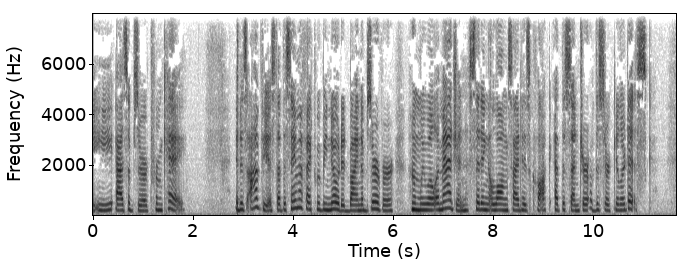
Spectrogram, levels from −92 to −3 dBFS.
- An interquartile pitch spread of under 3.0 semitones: Yes, narrow, 2.5 semitones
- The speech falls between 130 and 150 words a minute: No, average, 170 wpm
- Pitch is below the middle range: No, high, 235 Hz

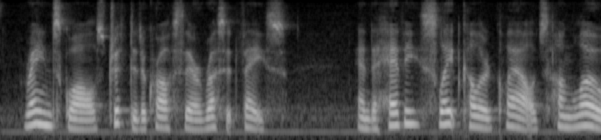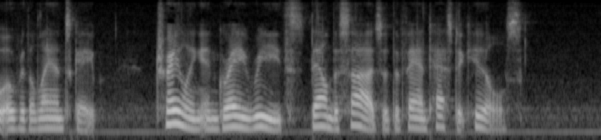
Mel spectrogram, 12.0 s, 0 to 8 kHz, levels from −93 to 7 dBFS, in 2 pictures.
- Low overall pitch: No, medium, 180 Hz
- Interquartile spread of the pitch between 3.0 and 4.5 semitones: Yes, average, 3.9 semitones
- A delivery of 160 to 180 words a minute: No, average, 145 wpm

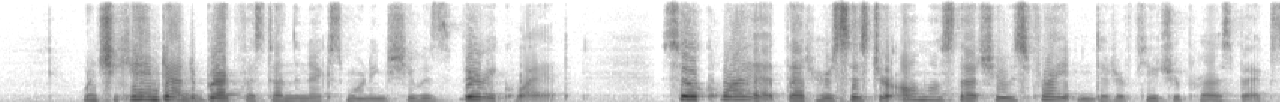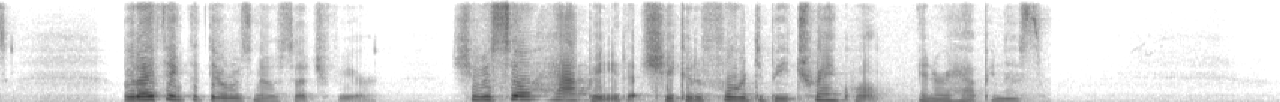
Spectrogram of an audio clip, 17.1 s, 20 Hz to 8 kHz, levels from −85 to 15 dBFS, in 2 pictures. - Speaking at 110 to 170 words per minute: No, average, 180 wpm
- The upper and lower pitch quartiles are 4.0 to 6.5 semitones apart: Yes, average, 4.4 semitones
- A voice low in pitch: No, high, 210 Hz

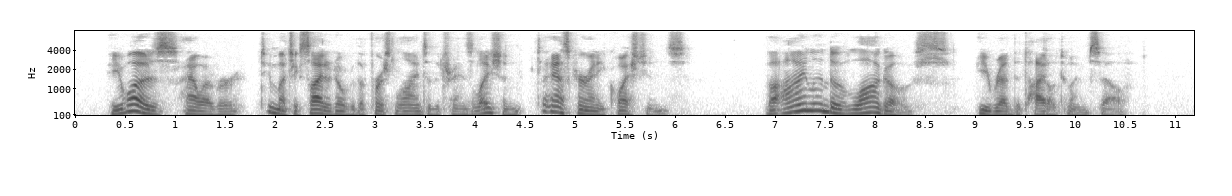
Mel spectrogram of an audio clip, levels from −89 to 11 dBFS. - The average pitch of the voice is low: Yes, low, 115 Hz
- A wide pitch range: Yes, wide, 6.1 semitones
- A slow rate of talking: No, average, 150 wpm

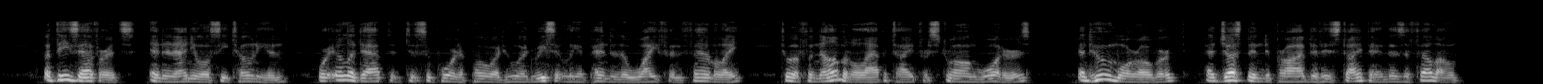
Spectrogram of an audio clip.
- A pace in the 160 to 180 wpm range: Yes, average, 165 wpm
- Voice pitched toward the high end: No, low, 135 Hz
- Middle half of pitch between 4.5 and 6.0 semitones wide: Yes, average, 5.0 semitones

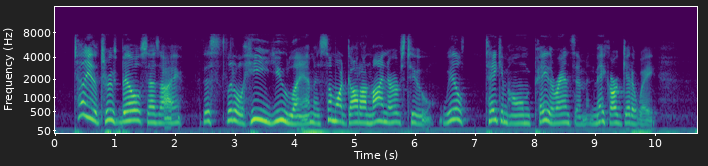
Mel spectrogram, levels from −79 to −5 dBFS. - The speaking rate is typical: Yes, average, 175 wpm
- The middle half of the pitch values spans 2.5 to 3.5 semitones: No, average, 3.9 semitones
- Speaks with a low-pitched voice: No, high, 225 Hz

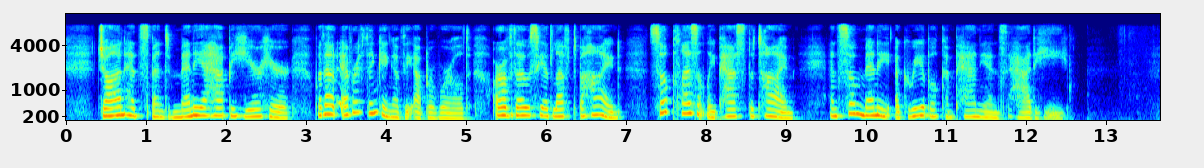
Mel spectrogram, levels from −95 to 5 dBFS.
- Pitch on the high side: Yes, high, 215 Hz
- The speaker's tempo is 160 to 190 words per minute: No, average, 145 wpm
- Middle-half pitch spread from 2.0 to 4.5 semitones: No, average, 5.1 semitones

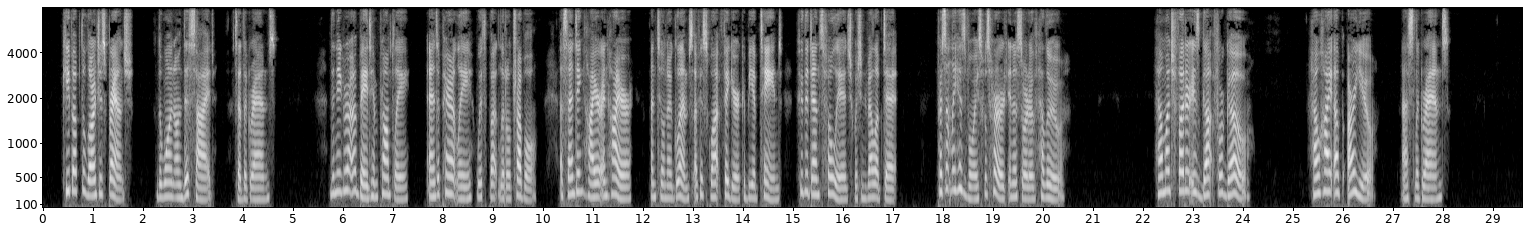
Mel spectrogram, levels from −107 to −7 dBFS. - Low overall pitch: No, high, 205 Hz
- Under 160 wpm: Yes, average, 150 wpm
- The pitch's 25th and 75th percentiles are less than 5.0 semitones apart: No, wide, 5.5 semitones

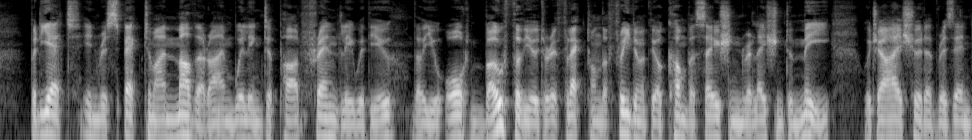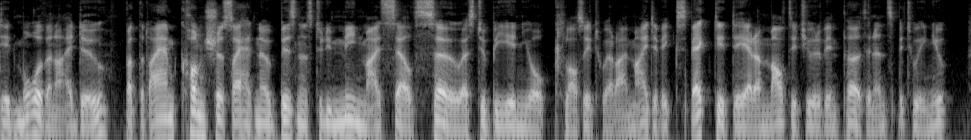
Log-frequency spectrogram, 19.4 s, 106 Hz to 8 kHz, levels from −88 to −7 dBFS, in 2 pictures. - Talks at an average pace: No, fast, 230 wpm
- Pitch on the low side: Yes, very low, 90 Hz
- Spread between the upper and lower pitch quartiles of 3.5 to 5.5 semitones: No, average, 2.8 semitones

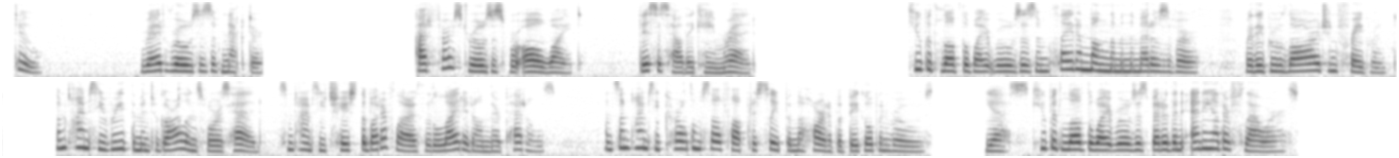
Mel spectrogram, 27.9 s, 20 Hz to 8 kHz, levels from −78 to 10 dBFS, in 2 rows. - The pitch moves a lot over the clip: No, average, 3.9 semitones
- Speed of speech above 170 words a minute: Yes, average, 185 wpm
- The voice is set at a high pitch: Yes, very high, 250 Hz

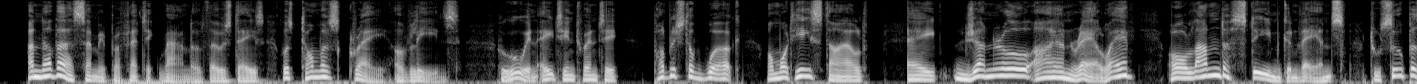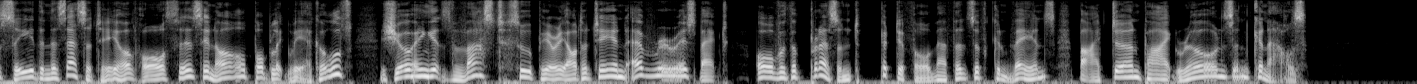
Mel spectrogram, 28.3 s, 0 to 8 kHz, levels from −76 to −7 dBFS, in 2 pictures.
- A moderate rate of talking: No, slow, 125 wpm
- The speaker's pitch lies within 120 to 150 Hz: Yes, medium, 140 Hz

